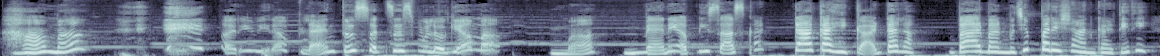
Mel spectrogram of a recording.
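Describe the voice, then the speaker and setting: A woman's voice: sits high, animated, slow, soft background music, voice pushed up. A woman voicing a fed-up, scheming young daughter-in-law in a cartoon story. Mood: gleeful. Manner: complaining, sly.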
